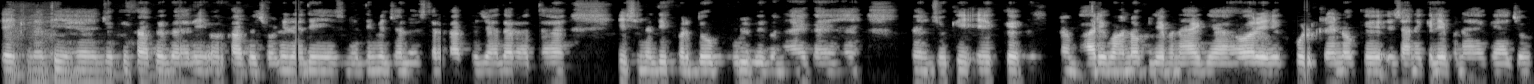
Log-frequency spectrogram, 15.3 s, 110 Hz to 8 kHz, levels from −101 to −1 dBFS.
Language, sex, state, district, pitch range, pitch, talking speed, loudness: Hindi, male, Uttar Pradesh, Etah, 110-115 Hz, 110 Hz, 205 wpm, -28 LUFS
